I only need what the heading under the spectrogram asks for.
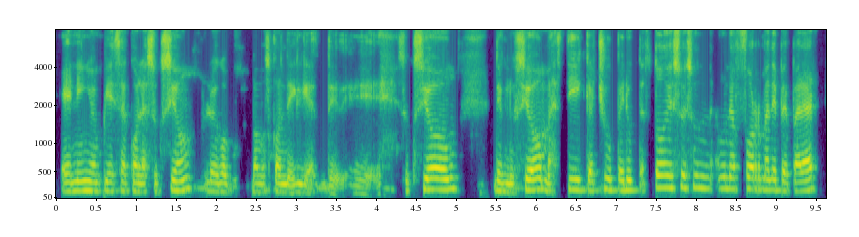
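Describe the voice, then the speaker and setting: A woman's voice: lowish voice, a little mellow. A woman with a Peruvian accent giving a lecture to students, explaining step by step and checking in with short tag questions. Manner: explanatory, checks understanding with tags. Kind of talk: online class lecture.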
